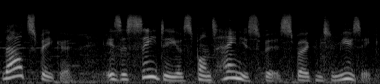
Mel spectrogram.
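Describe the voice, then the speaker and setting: A woman's voice: medium pitch, sing-song, normal speed. Female arts presenter, Australian, scripted voice-over, medium register, light music bed. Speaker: presenter and narrator. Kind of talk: scripted arts documentary narration.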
